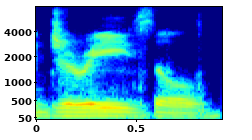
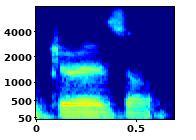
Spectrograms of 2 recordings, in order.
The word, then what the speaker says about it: drizzle: Don't forget to pronounce the letter I like A or U in Vietnamese. Like drizzle, drizzle, drizzle. We don't say drizzle, okay? We say drizzle.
